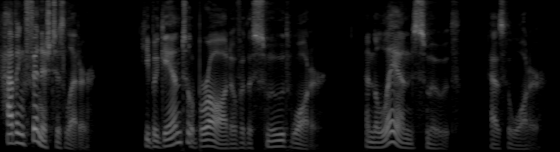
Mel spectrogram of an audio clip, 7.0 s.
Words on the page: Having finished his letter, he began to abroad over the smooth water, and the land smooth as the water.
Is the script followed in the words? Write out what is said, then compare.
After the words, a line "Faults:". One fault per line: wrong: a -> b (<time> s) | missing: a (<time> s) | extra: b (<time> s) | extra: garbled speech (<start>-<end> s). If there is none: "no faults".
Having finished his letter, he began to abroad over the smooth water, and the land smooth as the water.
Faults:
no faults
